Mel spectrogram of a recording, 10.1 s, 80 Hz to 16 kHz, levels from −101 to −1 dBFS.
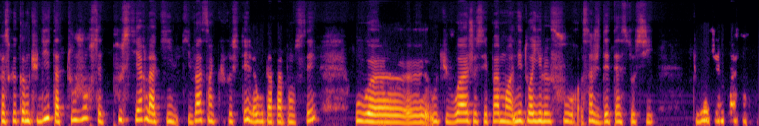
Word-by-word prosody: Parce 230 -1 0
que 240 - -2
comme 240 0 +4
tu 230 +1 -6
dis, 295 +8 +6
tu - - -1
as 215 - +4
toujours 265 +8 -1
cette 215 -2 -6
poussière-là 270 -3 0
qui 220 -1 -4
qui 205 - -10
va 245 +4 +2
s'incruster 230 +1 -3
là 215 -3 +1
où 220 0 -1
tu 210 - -1
as 210 - +2
pas 205 0 -1
pensé, 210 - -5 0.5
ou, 230 -2 +5
heu, 200 -2 +3
ou 220 - -1
tu 215 - -9
vois 235 +4 +4
je 230 -1 -4
sais 215 -1 -5
pas 230 +3 0
moi 220 -2 +2
nettoyer 230 0 +4
le 225 0 +2
four, 220 -1 -5
ça 235 +7 -2
je 210 - -2
déteste 215 +1 -3
aussi. 205 -1 -7 0.5
Tu - - -8
vois 250 +3 +3
j'aime 230 0 -2
pas 240 - -4
faire 220 - -11
225 Hz, 245 wpm, -19 LUFS, 210-235 Hz, 0.5 s, dis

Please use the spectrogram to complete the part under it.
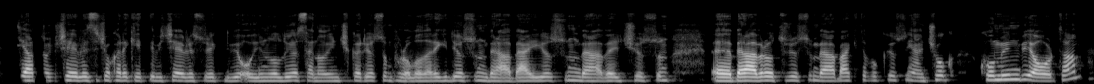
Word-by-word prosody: tiyatro 180 -1 0
çevresi 180 0 -1
çok 185 0 -6
hareketli 175 -1 -4
bir - - -5
çevre; 170 -1 -1
sürekli 165 0 -9
bir 170 - -1
oyun 165 0 -2
oluyor, 170 +2 -1
sen 170 -2 -4
oyun 165 0 -4
çıkarıyorsun, 175 +1 -5
provalara 80 - -1
gidiyorsun, 180 +1 -4
beraber 80 - +1
yiyorsun, 175 +2 -4
beraber 170 0 +1
içiyorsun, 180 +2 -8 0.4
eee, 165 -1 +6
beraber 175 0 +10
oturuyorsun, 185 +1 -1
beraber 170 +1 +2
kitap 190 +1 -14
okuyorsun, 200 +1 -11
yani, 165 -2 -5
çok 210 - -5 0.2
komün 220 +2 +2
bir 225 - +3
ortam. 175 - +2
175 Hz, 165 wpm, -23 LUFS, 170-185 Hz, 0.4 s, beraber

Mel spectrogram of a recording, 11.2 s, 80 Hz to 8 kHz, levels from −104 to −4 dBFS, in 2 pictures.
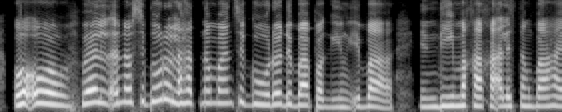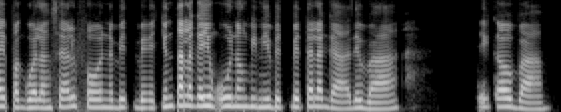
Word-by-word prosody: Oo, 285 -1 +8
well 320 +1 +4
ano 320 +4 +2
siguro 370 +3 +1
lahat 325 0 +3
naman 320 +1 -4
siguro 290 -3 0
di 285 - -1
ba, 270 -1 +5
'pag 225 -4 -2
yung 210 0 -6
iba, 220 -1 0 0.3
hindi 225 +3 +1
makakaalis 240 -1 +2
ng 245 -2 -3
bahay 235 0 0
'pag 205 -3 -7
walang 200 -1 -4
cellphone 210 0 -7
na 200 - -8
bitbit 195 -2 -8
yun 230 - -3
talaga 250 -1 0
yung 245 -2 -3
unang 230 0 -4
binibitbit 215 0 -6
talaga, 215 -5 -6
di 200 +3 -6
ba? 175 0 -8 0.8
Ikaw 220 -1 -6
ba? 170 -2 -9
235 Hz, 165 wpm, -23 LUFS, 210-280 Hz, 0.8 s, Oo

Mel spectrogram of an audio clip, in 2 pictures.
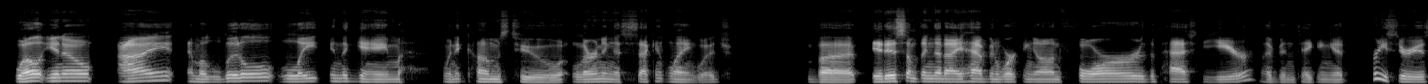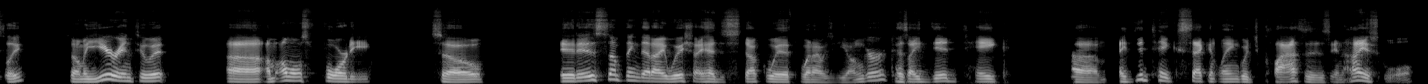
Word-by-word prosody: Well, 155 +4 +7
you 155 +1 +4
know, 165 0 +3 0.3
I 160 +9 +6
am 135 -2 -5
a - - +2
little 150 +8 0
late 135 +2 0
in 145 -1 -6
the 145 - -1
game 115 -4 0 0.4
when 125 -1 -8
it 130 - -5
comes 125 -3 -2
to 110 -2 -2
learning 120 +1 -1
a 110 - -5
second 140 +3 -5
language, 110 -1 -5 0.8
but 110 -2 +3
it 130 0 +7
is 145 +1 +8
something 140 -1 0
that 135 -1 +3
I 130 -1 +7
have 130 0 +3
been 125 -1 -5
working 120 0 -3
on 115 0 -1
for, 130 +2 0
the 125 0 -11
past 120 0 0
year. 120 - -2
I've 110 -2 -9
been 110 -1 -11
taking 110 +1 -8
it 110 +1 -5 0.2
pretty 260 -5 0
seriously, 130 +2 -1 0.4
so 130 - -3
I'm 120 - -2
a - - +2
year 200 - +5
into 160 -2 0
it, 160 +2 +2 0.6
uh, 120 -2 +4
I'm 125 +2 -3
almost 175 +2 -1
40, 130 -5 0 0.6
so 115 +1 0 0.8
it 150 0 +3
is 195 +4 +2
something 200 -6 -3
that 150 -2 +1
I 135 -1 +4
wish 145 +3 -1
I - - +1
had 125 -3 -2
stuck 130 +4 -5
with 115 -3 0
when 115 -1 -3
I 110 - -3
was 95 -2 -11
younger, 130 - -7
'cause 125 -8 -6
I 120 - 0
did 140 +3 -3
take, 130 -2 -2 0.6
um 105 -1 -2
I - - +2
did 190 - -6
take 170 -7 -5
second 140 -1 -1
language 125 -2 -5
classes 115 -3 -2
in - - -11
high - - +4
school, - - -16
130 Hz, 165 wpm, -23 LUFS, 115-145 Hz, 0.8 s, is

